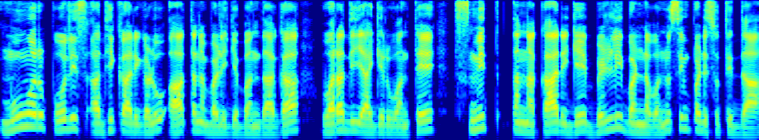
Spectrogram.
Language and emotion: Kannada, neutral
